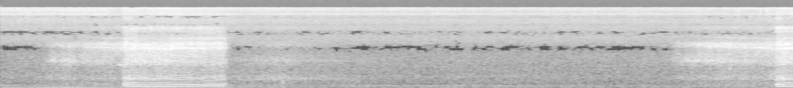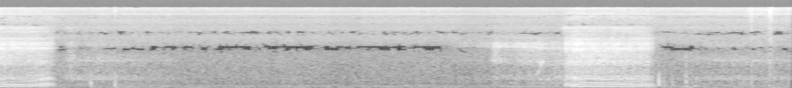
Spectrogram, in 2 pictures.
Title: sucking and snoring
